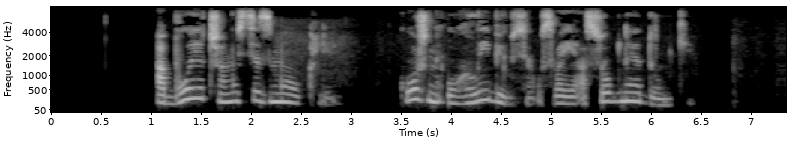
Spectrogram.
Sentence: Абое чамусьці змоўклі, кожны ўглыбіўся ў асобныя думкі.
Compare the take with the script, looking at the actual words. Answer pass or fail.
fail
